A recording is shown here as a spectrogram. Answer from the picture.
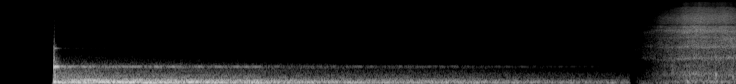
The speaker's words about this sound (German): Da hat ein Wal gefurzt, glaube ich, in der Nähe vom Boot. Die Tiere, die so laut sind.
